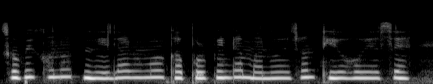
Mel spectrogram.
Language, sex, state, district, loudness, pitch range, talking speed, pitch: Assamese, female, Assam, Kamrup Metropolitan, -15 LUFS, 285-320 Hz, 140 wpm, 300 Hz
